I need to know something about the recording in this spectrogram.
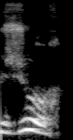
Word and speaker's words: jours: Perceba também que OU em francês, aqui, ó, a junção dessas duas letrinhas, a gente vai pronunciar U. A gente não vai falar o, a gente vai falar só U. Combien de jours? Combien de jours? E o S no final a gente não fala na língua francesa, tá bom?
